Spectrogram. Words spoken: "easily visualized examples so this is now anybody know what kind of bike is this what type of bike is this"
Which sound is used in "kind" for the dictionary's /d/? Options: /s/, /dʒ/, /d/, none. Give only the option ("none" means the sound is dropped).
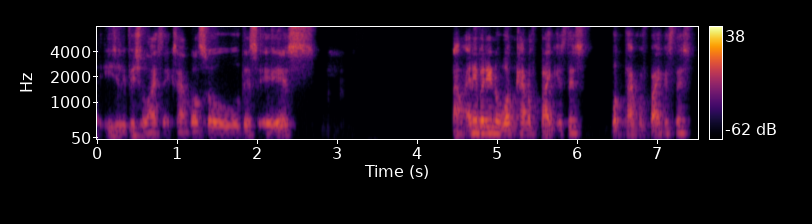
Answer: /d/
